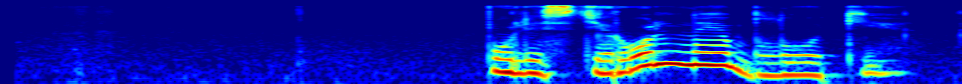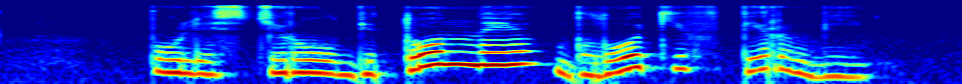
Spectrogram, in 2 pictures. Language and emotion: Russian, neutral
